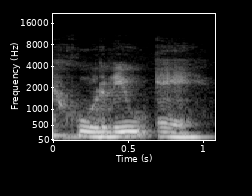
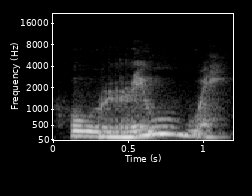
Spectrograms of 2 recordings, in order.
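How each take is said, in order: First: The last syllable begins with a plain vowel. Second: The last syllable begins with a w-glide. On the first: The speaker calls it wrong. "Não é ro, reu, é" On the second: The speaker calls it right. "Ele se desdobra. Então é eu e ué"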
